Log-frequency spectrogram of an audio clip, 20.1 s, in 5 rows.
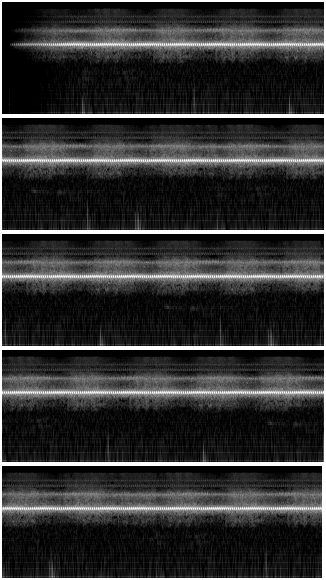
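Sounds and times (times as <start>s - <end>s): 
broad-winged tree cricket trilling steadily on one high note: 0.1s - 20.0s.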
